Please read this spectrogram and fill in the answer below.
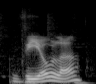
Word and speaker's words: Viola: they are tied with Viola, I believe is how they would want that pronounced. It's not Voila. I believe Voila is OI.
